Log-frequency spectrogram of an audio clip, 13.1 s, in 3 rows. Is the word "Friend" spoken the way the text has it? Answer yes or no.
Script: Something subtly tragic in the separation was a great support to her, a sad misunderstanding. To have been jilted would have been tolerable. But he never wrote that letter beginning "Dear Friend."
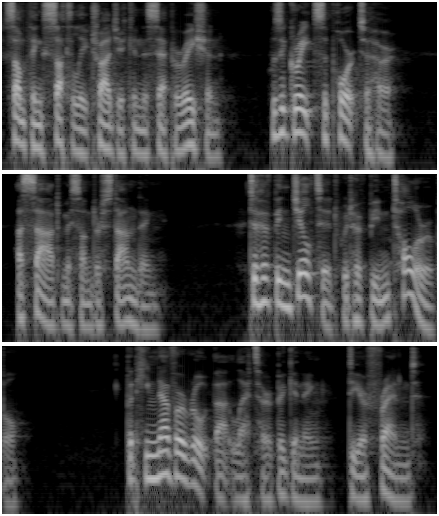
yes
